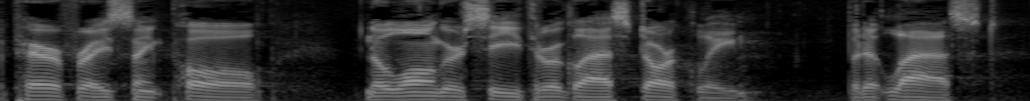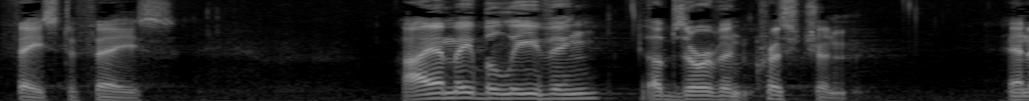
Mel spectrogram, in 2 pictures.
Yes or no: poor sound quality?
no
